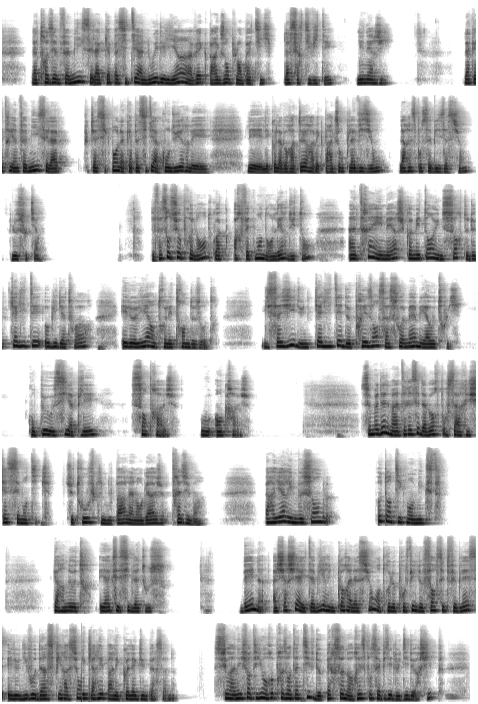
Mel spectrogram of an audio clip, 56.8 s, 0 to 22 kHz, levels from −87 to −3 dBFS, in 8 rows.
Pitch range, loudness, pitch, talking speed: 155-195 Hz, -15 LUFS, 170 Hz, 160 wpm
